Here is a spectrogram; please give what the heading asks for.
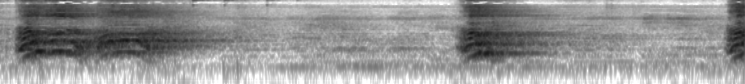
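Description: A Bluetick Coonhound gives loud, drawn-out baying calls with a short pause between them.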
